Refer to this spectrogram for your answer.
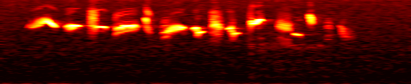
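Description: A short, scratchy warbling song of a common whitethroat, a rapid jumble of bright chirps and twitters delivered in one quick burst, clear with no one talking.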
